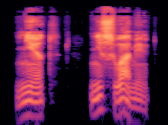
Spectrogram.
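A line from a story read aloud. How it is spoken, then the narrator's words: Boy, decisive tone. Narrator (Russian): решительным тоном заявил мальчик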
